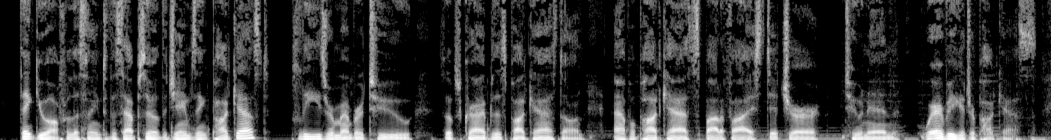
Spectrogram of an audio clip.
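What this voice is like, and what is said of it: Voice much deeper than normal. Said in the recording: “why my voice is so much deeper than normal, because I'm getting over a cold”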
